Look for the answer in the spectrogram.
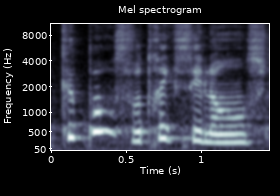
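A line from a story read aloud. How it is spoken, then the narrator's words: Laughing. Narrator (French): lui dit en riant le comte Mosca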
